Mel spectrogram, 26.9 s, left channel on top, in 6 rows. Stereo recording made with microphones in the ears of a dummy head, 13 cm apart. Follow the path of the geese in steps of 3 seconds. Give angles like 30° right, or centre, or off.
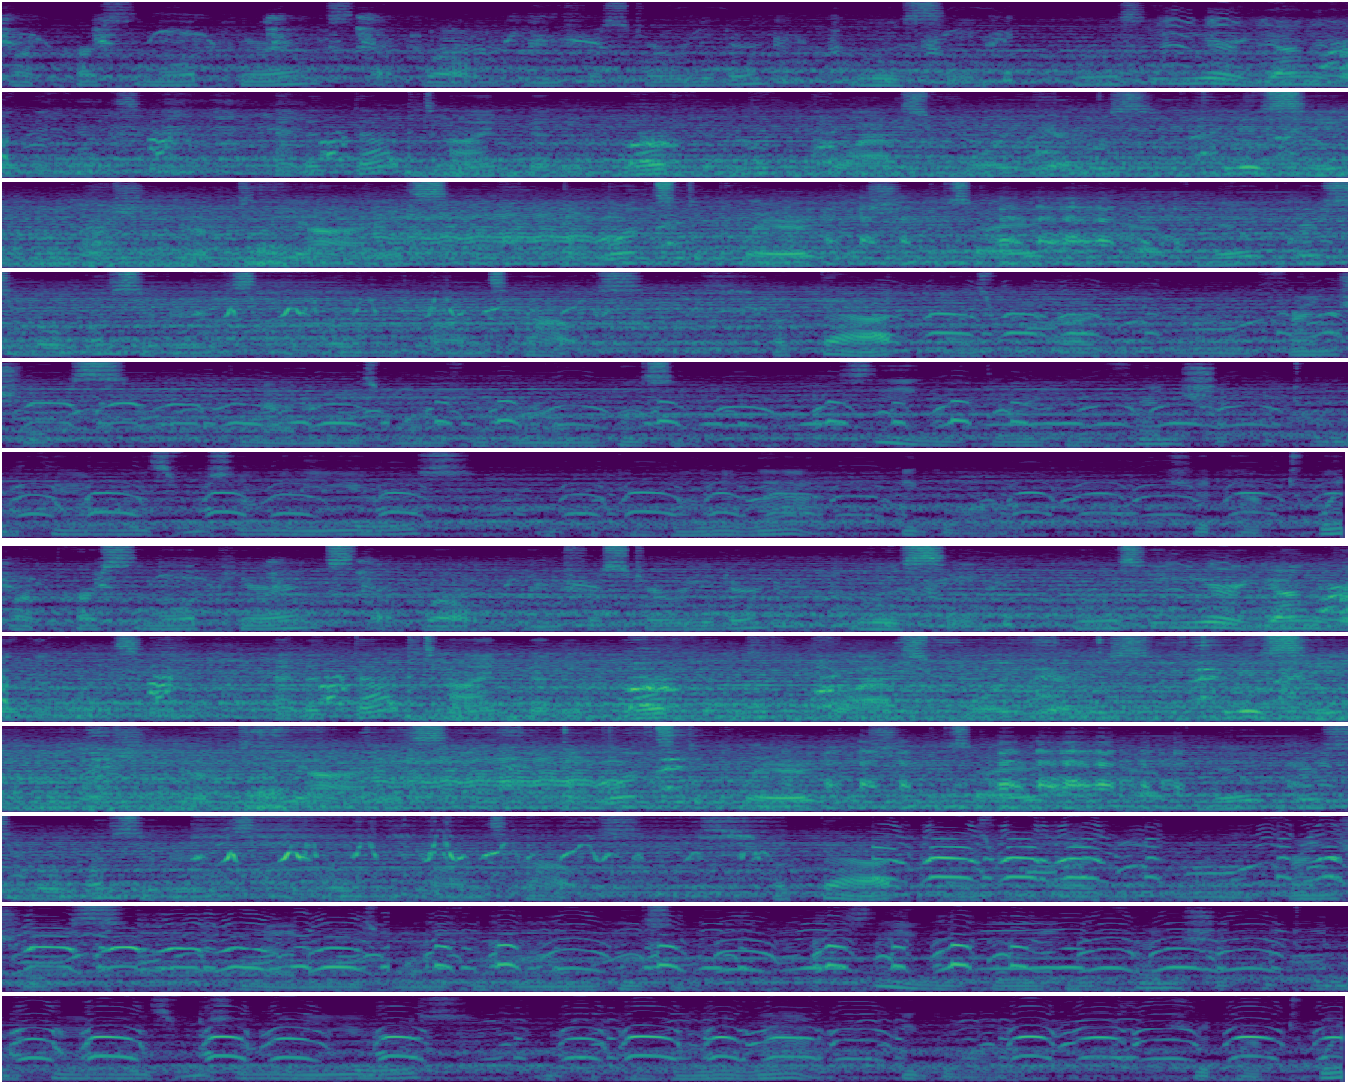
20° left, 20° left, 10° left, centre, 20° right, 50° right, 70° right, 70° right, 70° right.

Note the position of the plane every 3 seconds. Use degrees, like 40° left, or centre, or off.
70° right, 60° right, 30° right, centre, 30° left, 40° left, 50° left, 60° left, 60° left.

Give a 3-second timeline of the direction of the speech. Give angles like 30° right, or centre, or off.
70° right, 50° right, 20° right, 10° left, 30° left, 40° left, 40° left, 50° left, 50° left.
